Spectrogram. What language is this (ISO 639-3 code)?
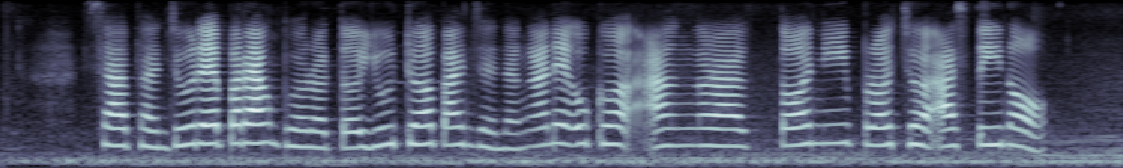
jav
